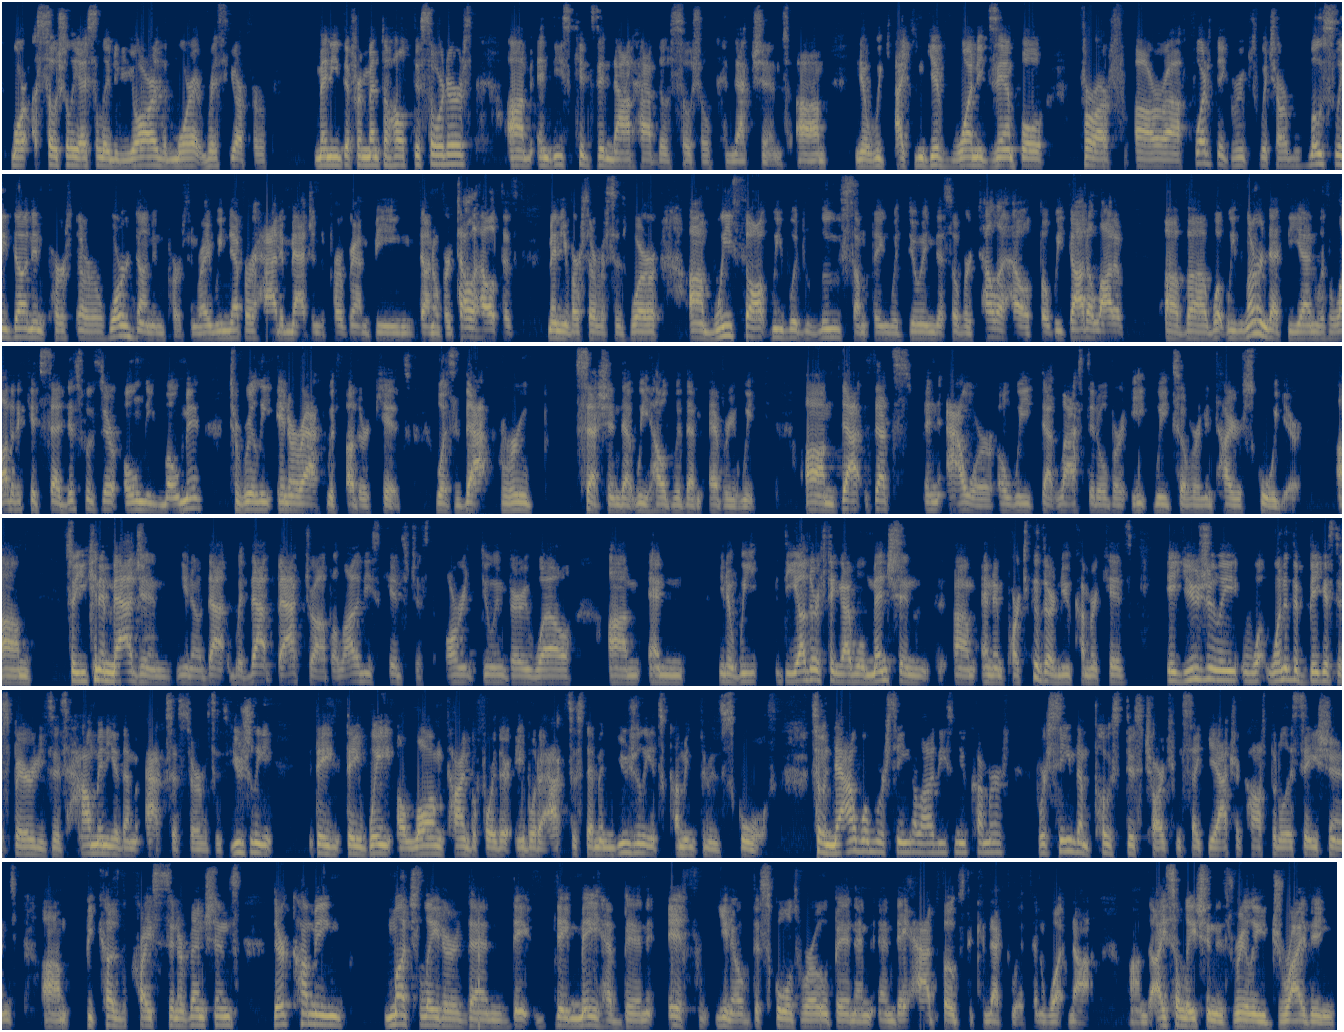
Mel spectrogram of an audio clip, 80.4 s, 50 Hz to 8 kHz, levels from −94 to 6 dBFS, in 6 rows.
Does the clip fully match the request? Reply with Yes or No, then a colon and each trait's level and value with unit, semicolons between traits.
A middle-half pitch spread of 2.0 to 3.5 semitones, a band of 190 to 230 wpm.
Yes: average, 3.1 semitones; average, 200 wpm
